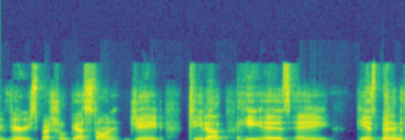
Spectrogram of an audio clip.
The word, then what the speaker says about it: Teta: But so my name is Teta. It's the correct pronunciation. I'm Italian background. The correct pronunciation is Teta. Obviously Italian.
